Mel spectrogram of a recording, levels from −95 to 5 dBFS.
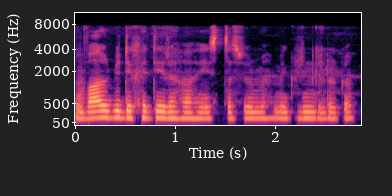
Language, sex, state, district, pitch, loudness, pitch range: Hindi, male, Arunachal Pradesh, Longding, 140 Hz, -20 LUFS, 140-145 Hz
